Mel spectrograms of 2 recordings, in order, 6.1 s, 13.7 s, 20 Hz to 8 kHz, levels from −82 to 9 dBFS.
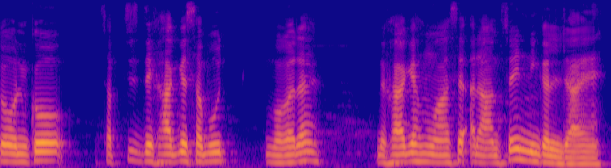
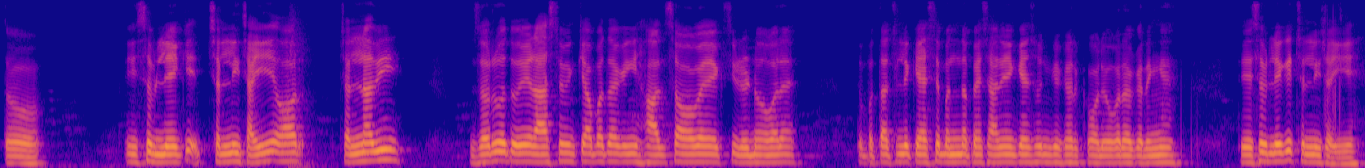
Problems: none marked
